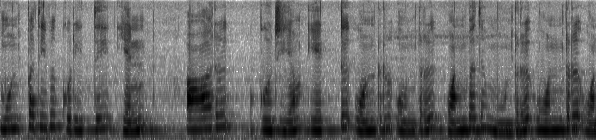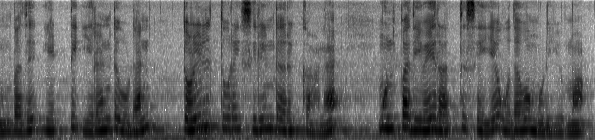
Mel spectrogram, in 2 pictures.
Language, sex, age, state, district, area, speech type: Tamil, female, 18-30, Tamil Nadu, Vellore, urban, read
